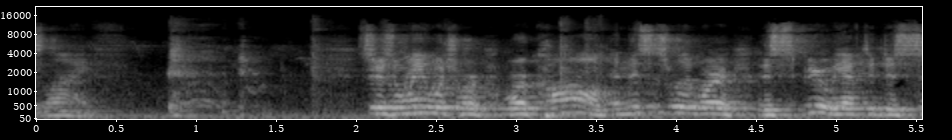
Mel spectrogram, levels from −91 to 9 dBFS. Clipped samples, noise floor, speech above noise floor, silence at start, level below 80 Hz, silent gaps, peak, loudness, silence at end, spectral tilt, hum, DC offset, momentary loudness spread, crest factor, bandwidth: under 0.1%; -49 dBFS; 20 dB; 0 s; -54 dBFS; none; -14 dBFS; -29 LUFS; 0 s; -4.5 dB/octave; none; under 0.1%; 19 LU; 16 dB; 15 kHz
